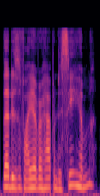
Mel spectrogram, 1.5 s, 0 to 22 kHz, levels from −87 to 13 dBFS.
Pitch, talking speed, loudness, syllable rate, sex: 200 Hz, 360 wpm, -17 LUFS, 8.2 syllables/s, female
